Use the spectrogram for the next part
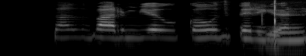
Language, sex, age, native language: Icelandic, female, 8, Icelandic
